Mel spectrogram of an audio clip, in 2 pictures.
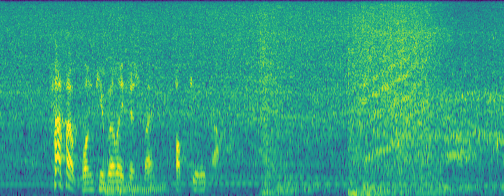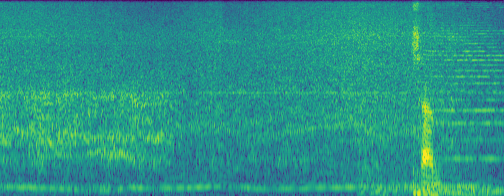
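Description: A racing car engine drones steadily, its pitch rising and falling.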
